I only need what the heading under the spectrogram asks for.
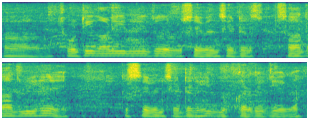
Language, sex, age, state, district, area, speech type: Urdu, male, 18-30, Uttar Pradesh, Gautam Buddha Nagar, rural, spontaneous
